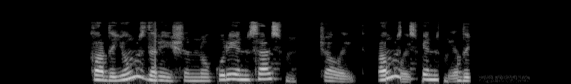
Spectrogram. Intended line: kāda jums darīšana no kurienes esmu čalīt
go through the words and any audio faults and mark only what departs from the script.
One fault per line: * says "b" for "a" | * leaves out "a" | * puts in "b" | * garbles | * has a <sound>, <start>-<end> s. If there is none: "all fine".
* garbles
